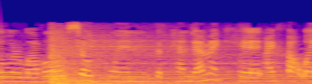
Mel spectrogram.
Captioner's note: bang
